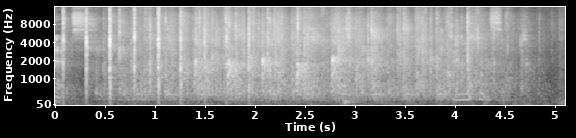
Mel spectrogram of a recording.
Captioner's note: graduates Clapping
